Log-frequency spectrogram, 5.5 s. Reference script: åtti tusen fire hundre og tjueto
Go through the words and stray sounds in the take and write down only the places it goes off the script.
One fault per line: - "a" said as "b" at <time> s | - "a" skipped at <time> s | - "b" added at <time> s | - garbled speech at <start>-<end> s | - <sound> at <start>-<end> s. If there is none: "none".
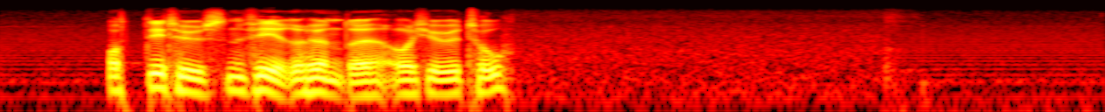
none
